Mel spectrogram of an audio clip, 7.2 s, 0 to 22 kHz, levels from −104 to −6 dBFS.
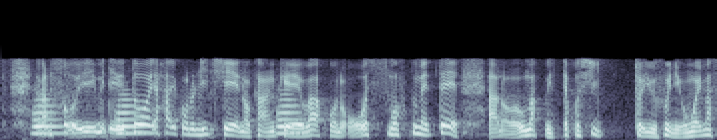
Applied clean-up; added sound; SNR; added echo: none; Brass instrument; 2 dB; none.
